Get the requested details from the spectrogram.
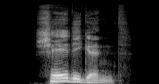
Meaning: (verb) present participle of schädigen; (adjective) 1. damaging 2. harmful
- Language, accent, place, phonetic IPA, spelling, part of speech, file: German, Germany, Berlin, [ˈʃɛːdɪɡn̩t], schädigend, verb, De-schädigend.ogg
